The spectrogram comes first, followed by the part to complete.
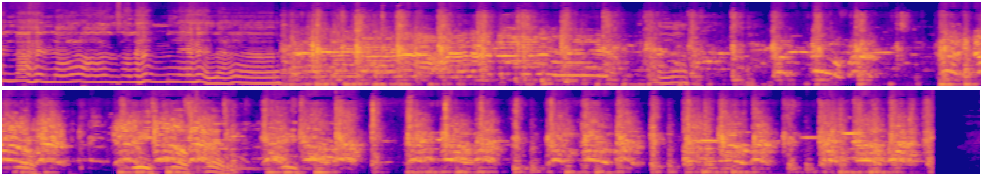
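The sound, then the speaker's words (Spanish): A stadium crowd chants rhythmically in unison, cheering the player Christopher González, with a steady pulsing beat of loud massed voices and bursts of shouting throughout. “la gente lo empezó a, ovacionar, ah, lo empezó a ovacionar porque para ellos Christopher González es, uno de sus mejores jugadores. Acá justamente se puede ver cómo le gritan.”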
